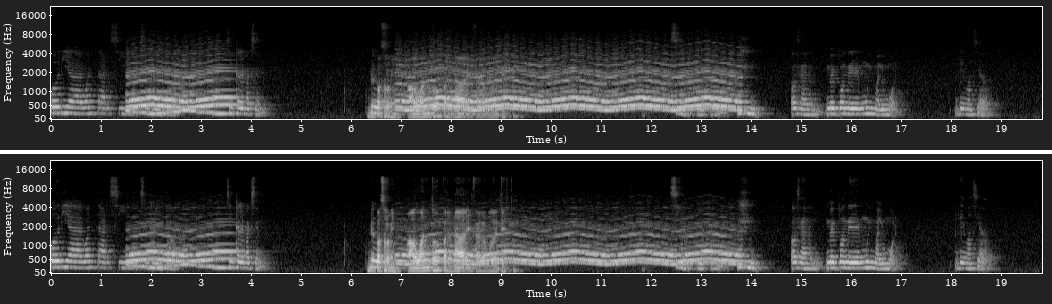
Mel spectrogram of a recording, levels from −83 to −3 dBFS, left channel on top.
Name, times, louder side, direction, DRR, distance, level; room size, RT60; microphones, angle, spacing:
voice 1, 0.0-2.5 3.6-4.3 6.4-6.6 12.5-14.2 14.8-17.0 18.1-18.8, right 2 dB, 20° right, 4 dB, 0.8 m, -29 dB
sound 1, 1.5-3.9 6.9-13.8, left 2 dB, 55° left, 0.8 m, -24 dB
voice 2, 6.3-9.1, right 4 dB, 75° right, 7 dB, 0.7 m, -25 dB
13.5 x 6.4 x 5.8 m, 0.76 s
head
